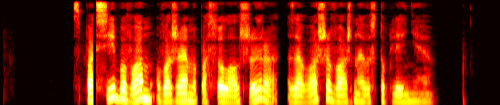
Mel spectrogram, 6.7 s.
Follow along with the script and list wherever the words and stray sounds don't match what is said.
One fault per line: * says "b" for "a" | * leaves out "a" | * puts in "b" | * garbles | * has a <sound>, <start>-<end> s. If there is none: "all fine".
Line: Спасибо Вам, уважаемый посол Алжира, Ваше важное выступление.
* has a dropout, 1.2-1.3 s
* puts in "за"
